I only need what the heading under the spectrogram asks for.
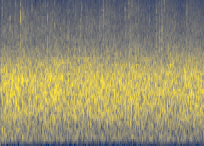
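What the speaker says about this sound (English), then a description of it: "Give them a round of applause." Faint, steady audience applause at a county State of the County address, an even wash of clapping heard from a distance for about two seconds.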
